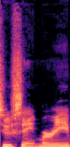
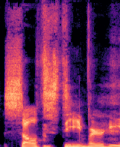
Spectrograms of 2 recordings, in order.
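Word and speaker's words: Sault Ste. Marie: of that like yeah if you're French it's suain Marie but if you're English it's salt Marie I mean Dan wouldn't be the first American to be like it's salt stay Marie is that is that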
